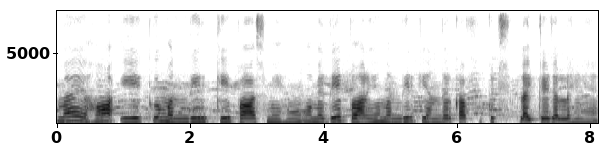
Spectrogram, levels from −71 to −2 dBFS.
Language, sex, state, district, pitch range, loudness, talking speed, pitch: Hindi, female, Chhattisgarh, Raipur, 225-250 Hz, -18 LUFS, 170 wpm, 235 Hz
